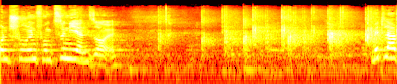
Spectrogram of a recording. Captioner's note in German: Beifall DIE LINKE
